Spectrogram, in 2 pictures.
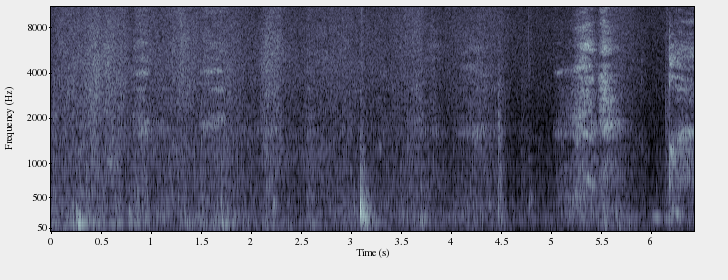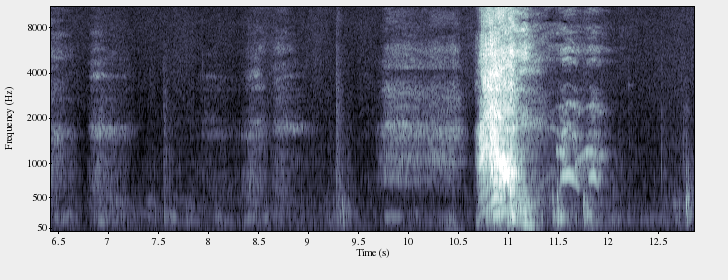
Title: Long build up to big sneeze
